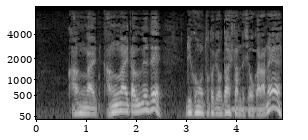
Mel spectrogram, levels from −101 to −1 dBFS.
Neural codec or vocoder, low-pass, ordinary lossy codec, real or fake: none; 7.2 kHz; none; real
